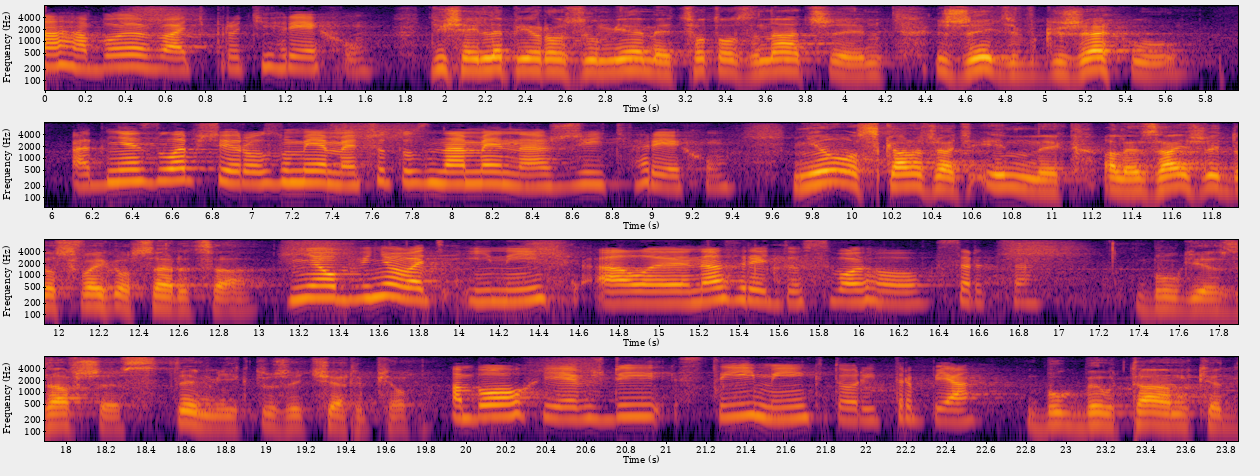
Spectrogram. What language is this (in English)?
Slovak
